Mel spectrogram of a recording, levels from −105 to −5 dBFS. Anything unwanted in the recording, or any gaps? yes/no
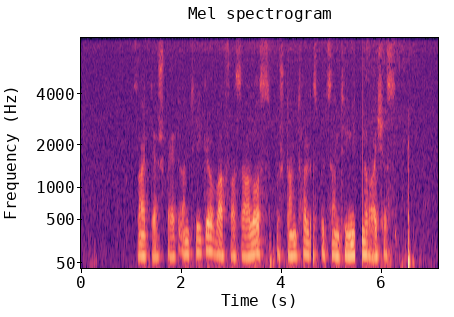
yes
